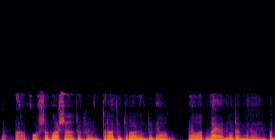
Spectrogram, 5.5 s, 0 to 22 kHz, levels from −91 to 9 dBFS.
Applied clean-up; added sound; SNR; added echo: neural mask model DeepFilterNet 3.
